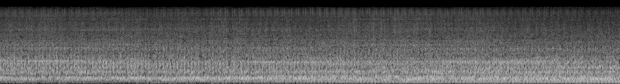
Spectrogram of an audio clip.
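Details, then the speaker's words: Quincy Model 325 compressor with rebuilt lower end and new starter, pump on the tank. Inspection plate and shims were siliconed against water ingress. Test run at 18-20 psi oil pressure: steady, even chugging over motor hum, no knocks. Normal running. "Alright, got the pump on the tank, got the new starter mounted and wired, and give her the old test run. Oil pressure on 18 to 20 pounds."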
